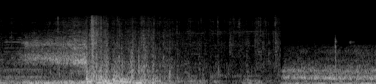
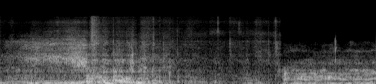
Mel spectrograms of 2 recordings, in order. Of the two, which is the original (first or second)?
first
